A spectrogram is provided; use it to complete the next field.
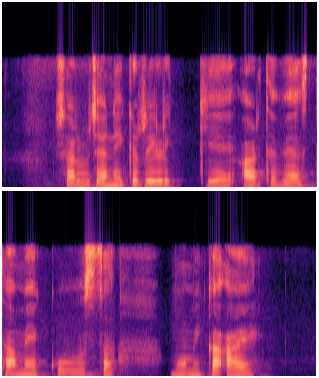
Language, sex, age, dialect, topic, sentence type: Chhattisgarhi, female, 56-60, Central, banking, question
